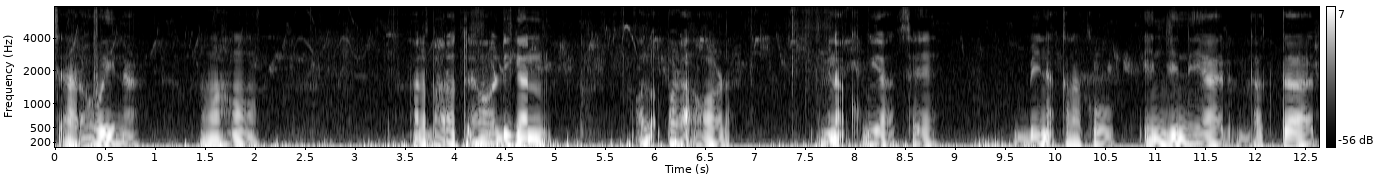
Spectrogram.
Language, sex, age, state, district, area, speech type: Santali, male, 18-30, Jharkhand, Pakur, rural, spontaneous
